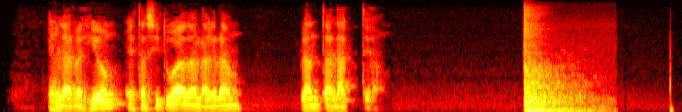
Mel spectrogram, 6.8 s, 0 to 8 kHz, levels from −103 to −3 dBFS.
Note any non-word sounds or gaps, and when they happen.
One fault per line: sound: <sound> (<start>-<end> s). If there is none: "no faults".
sound: thud (5.2-6.2 s)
